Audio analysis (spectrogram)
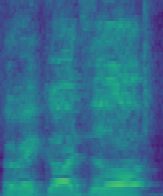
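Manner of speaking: ordinary talk, nothing marked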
